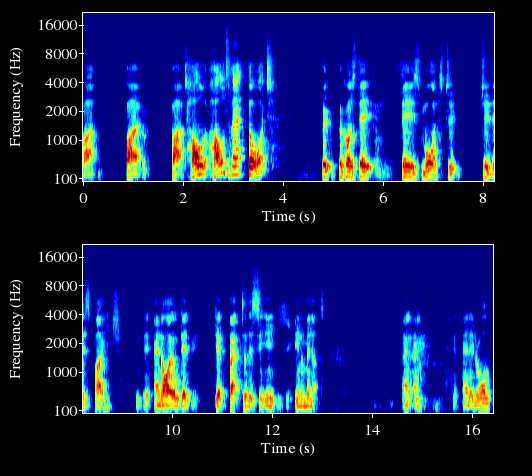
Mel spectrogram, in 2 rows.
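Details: Adult Australian over 25 who stutters, speaking in a monologue with word repetitions; stuttering.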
